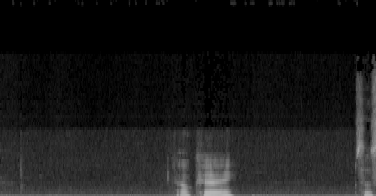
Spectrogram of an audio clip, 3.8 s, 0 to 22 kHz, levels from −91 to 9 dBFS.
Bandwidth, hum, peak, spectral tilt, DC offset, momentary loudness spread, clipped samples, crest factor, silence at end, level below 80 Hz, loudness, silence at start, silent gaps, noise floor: 14 kHz; 60 Hz at -50 dBFS; -10 dBFS; -5.5 dB/octave; under 0.1%; 26 LU; under 0.1%; 22 dB; 0 s; -56 dBFS; -28 LUFS; 0.55 s; none; -55 dBFS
